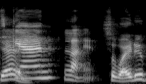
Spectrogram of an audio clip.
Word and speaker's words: Cannes: It's like a Pepsi can. Can. It's Cannes Lion.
